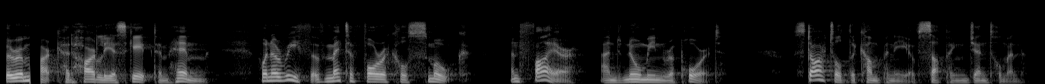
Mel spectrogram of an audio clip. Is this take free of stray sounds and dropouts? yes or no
no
